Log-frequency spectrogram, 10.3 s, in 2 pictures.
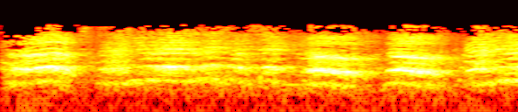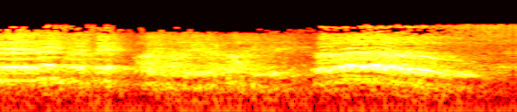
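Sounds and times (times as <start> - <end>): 
football chant: 0.0 - 10.3.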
